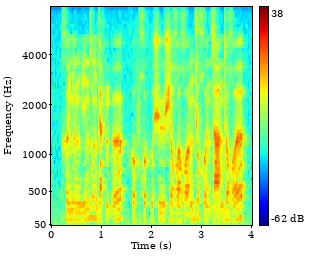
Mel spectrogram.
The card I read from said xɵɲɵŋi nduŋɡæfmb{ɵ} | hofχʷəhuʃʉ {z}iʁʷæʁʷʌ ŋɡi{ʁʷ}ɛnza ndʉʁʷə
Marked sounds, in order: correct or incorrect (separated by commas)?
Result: correct, incorrect, incorrect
